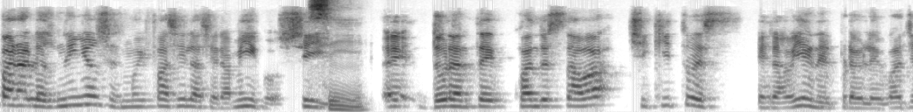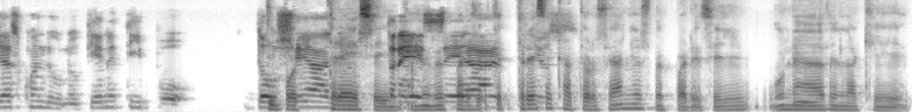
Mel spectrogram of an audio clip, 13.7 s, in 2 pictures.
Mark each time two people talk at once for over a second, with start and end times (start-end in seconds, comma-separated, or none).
8.8-11.2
